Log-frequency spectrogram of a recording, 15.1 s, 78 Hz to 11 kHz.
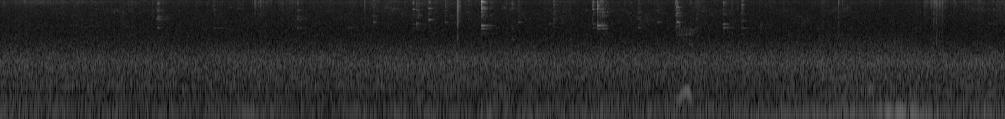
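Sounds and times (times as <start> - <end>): wind chimes tinkling: 7.2 - 11.4.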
